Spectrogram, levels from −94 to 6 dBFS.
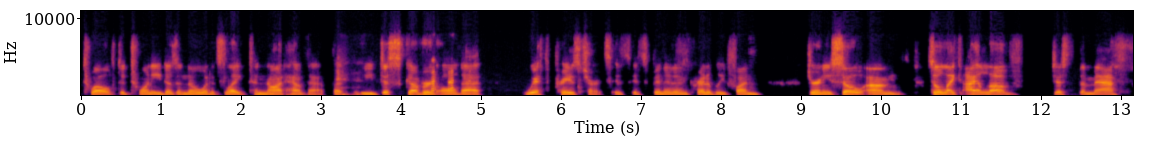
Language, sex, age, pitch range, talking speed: English, male, 30-49, 105-120 Hz, 165 wpm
